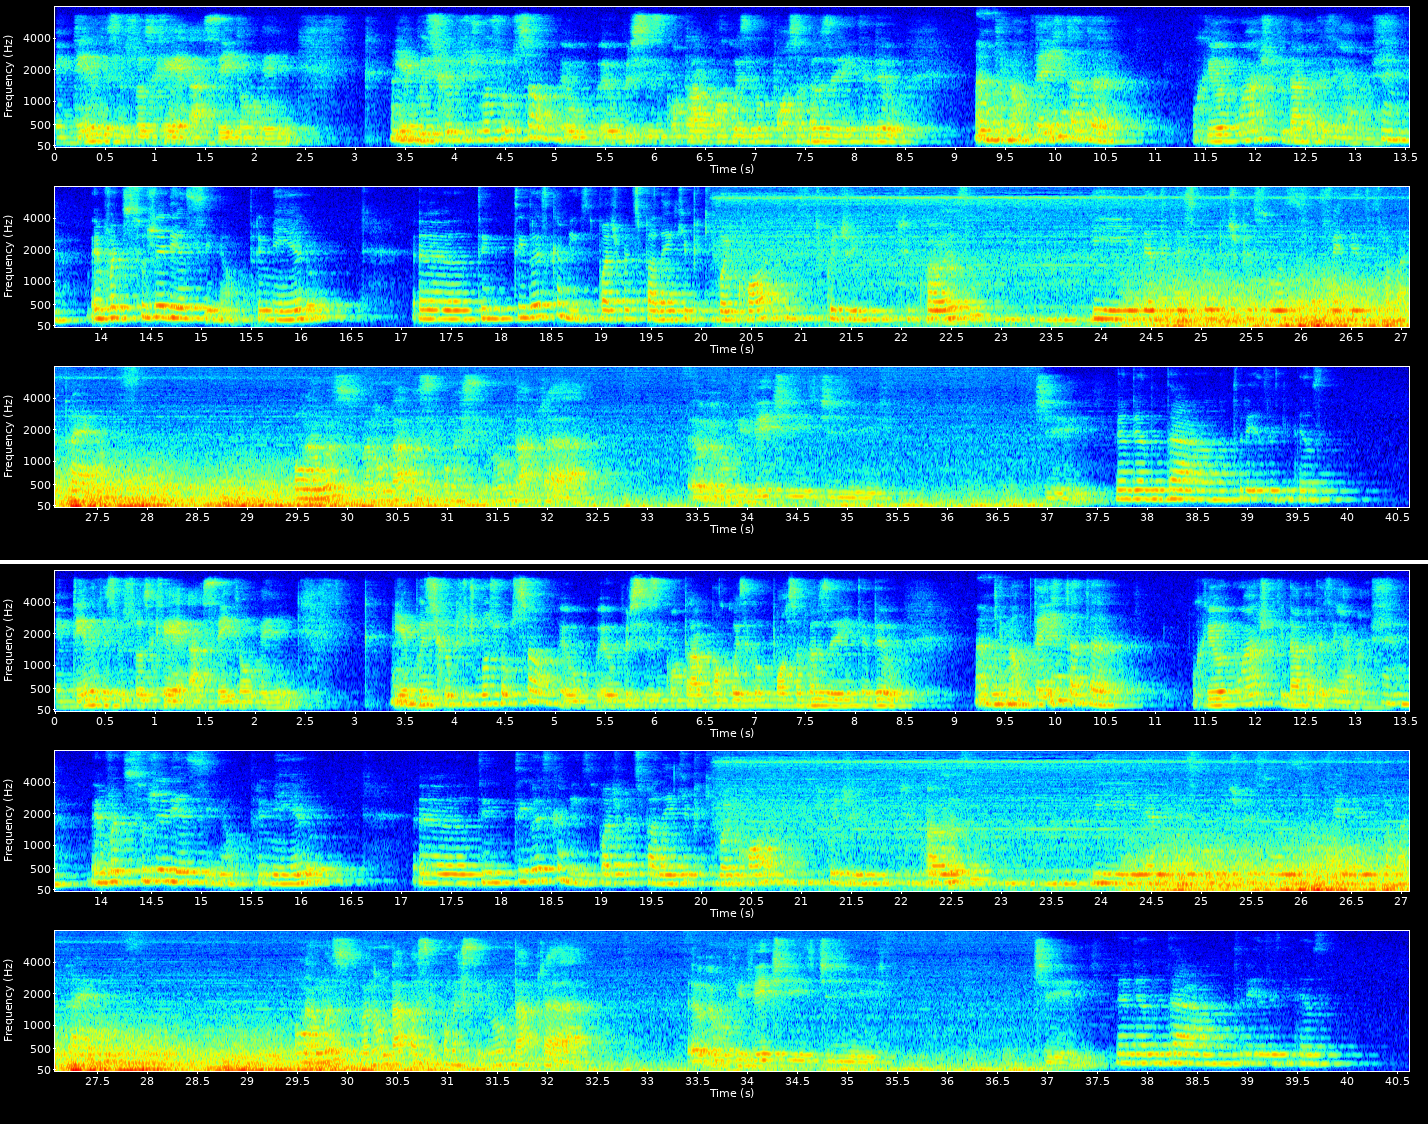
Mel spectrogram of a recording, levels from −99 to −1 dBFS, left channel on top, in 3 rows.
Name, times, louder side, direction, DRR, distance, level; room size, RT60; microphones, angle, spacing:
voice 1, 0.0-2.8 3.4-8.8 9.4-10.6 11.4-13.4 22.2-22.6 29.5-32.4 33.4-35.4 36.9-37.5, right 2 dB, 70° right, 0 dB, 0.6 m, -32 dB
voice 2, 3.4-3.7 9.2-9.7 13.3-13.6 13.9-16.2 17.1-21.0 21.3-22.8 23.9-27.9 29.5-29.9 33.5-33.8 37.7-39.8, left 2 dB, 65° left, 1 dB, 0.5 m, -29 dB
sound 1, 20.1-38.6, equal, 85° left, 0.9 m, -41 dB
sound 2, 24.2-36.9, equal, 10° left, 0.5 m, -25 dB
3.3 x 2.4 x 2.4 m, 1.2 s
head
